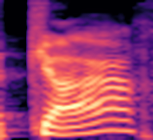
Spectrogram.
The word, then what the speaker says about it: cœur: Le cœur se prononce a-e. Le cœur, a-e, a-e.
